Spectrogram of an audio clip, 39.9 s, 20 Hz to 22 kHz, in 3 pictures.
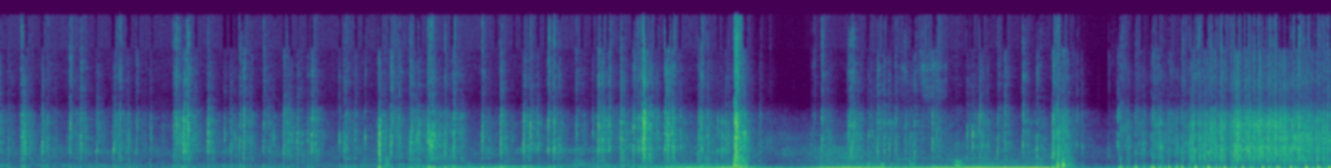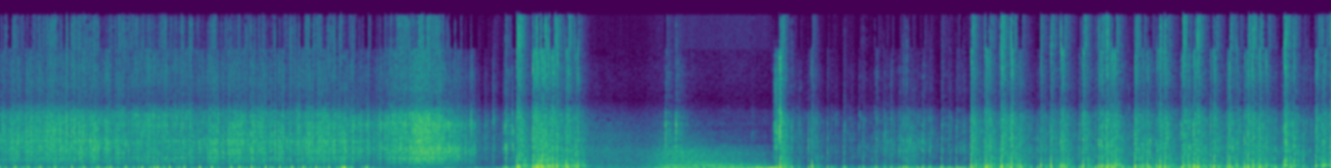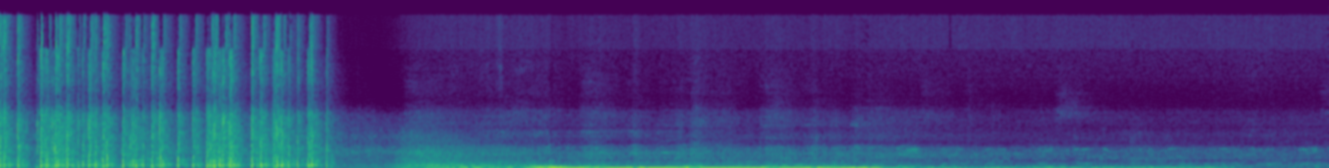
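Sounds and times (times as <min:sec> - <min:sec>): fireworks popping and crackling: 0:00.0 - 0:31.9
firework bang: 0:01.8 - 0:33.1.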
